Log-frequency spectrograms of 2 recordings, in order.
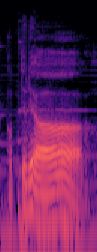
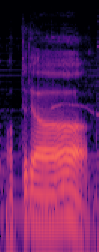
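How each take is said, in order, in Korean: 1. 이 명령은 애원하는 말투로 말합니다. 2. 이 명령은 애원하는 말투로 말합니다.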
